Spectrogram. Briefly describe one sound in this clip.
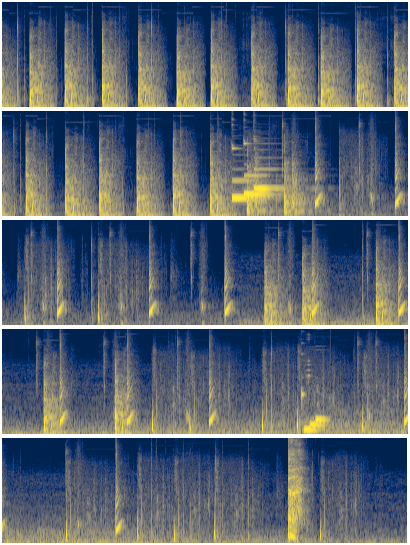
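Quick footsteps patter in a video game.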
